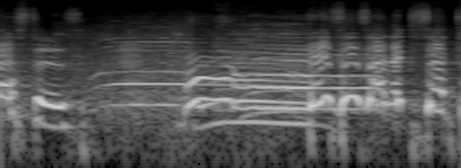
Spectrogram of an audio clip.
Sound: crowd boos

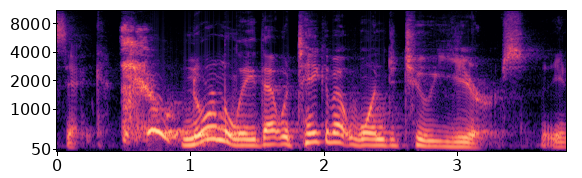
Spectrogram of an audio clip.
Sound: sneeze

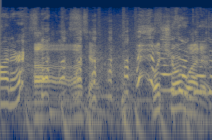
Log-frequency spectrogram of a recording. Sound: laughs

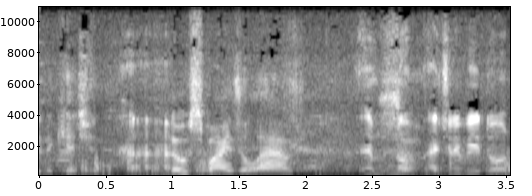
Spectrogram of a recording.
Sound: laughs

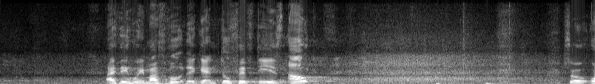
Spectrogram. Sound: laughter

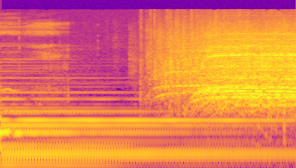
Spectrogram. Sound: audience cheering

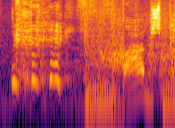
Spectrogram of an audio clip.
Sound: laughs

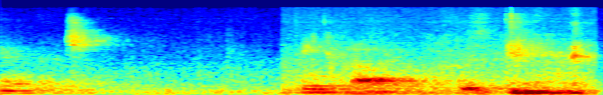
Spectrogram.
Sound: chuckles

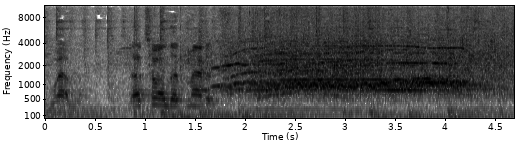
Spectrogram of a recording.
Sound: cheering/Applause

